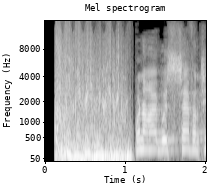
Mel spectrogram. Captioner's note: fart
